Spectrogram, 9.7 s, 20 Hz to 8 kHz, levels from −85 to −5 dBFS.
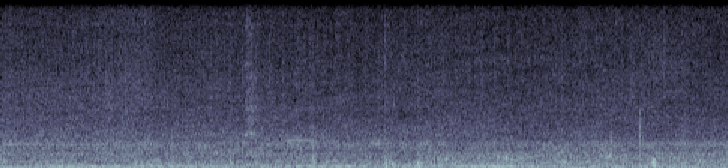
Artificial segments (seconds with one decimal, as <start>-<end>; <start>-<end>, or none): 1.6-2.7; 4.7-6.0; 7.4-9.7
